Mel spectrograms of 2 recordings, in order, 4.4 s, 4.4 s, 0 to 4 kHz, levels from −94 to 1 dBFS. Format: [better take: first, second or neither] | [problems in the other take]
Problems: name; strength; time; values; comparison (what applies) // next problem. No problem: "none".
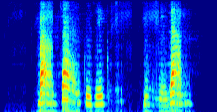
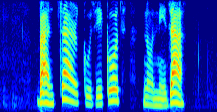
second | noise reduction (neural separator model SepFormer WHAMR!)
